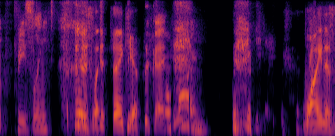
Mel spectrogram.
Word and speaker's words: Riesling: i have uh something i will also probably mispronounce uh raiseling riseling riesling thank you okay wine is not my wheelhouse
